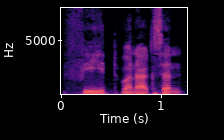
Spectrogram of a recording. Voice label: good evening, somali

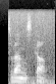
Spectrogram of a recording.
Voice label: "swedish", swedish

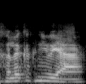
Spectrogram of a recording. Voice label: new year, dutch; Gelukkig Nieuwjaar

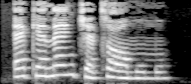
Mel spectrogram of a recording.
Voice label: birthday, igbo

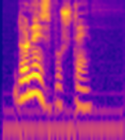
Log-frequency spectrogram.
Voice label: "where from", Catalan

